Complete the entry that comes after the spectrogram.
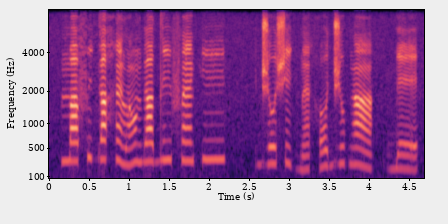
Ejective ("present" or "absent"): absent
